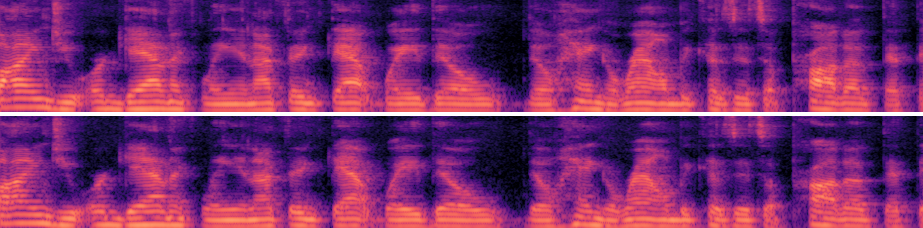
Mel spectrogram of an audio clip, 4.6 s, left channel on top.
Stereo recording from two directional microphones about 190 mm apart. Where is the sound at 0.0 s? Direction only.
40° left (ahead or behind).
